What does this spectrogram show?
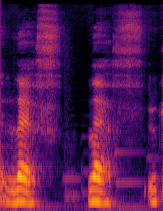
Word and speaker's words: laugh: 자, 여기 GH는 F 발음이에요. 그래서 읽을 때 laugh 이렇게 했습니다.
